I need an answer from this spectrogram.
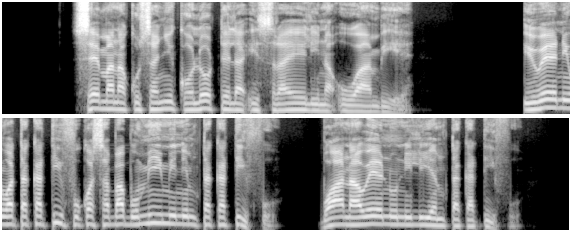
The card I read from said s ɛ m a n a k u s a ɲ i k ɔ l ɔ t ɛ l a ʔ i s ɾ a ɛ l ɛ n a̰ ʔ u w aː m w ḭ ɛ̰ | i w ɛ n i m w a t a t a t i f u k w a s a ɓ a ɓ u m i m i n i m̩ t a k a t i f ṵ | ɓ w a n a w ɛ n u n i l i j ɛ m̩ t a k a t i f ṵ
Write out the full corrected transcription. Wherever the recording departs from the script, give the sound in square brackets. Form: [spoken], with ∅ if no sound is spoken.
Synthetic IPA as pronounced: s ɛ m a n a k u s a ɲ i k ɔ l ɔ t ɛ l a ʔ i s ɾ a ɛ l [i] n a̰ ʔ u w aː m [b] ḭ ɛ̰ | i w ɛ n i [∅] w a t a [k] a t i f u k w a s a ɓ a ɓ u m i m i n i m̩ t a k a t i f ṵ | ɓ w a n a w ɛ n u n i l i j ɛ m̩ t a k a t i f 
